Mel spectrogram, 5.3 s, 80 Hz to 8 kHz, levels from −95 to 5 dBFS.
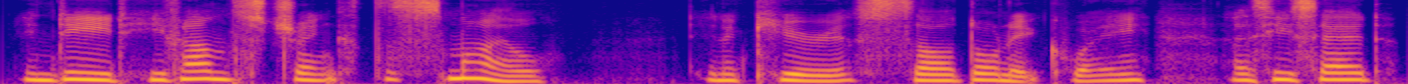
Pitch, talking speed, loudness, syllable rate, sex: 215 Hz, 160 wpm, -17 LUFS, 4.4 syllables/s, female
